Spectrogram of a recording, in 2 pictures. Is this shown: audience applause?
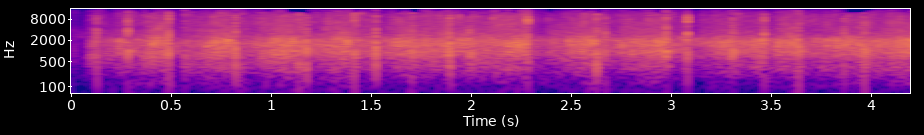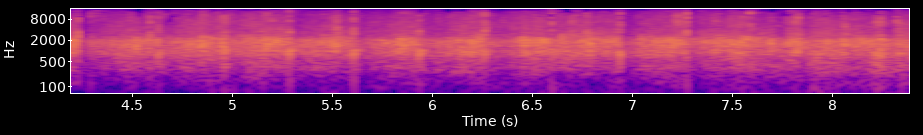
yes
